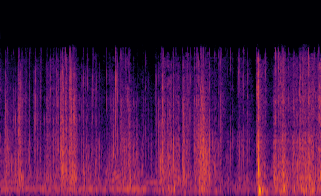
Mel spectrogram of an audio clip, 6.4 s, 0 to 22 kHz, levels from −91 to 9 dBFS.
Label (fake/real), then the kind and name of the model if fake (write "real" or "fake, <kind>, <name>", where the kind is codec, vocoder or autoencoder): real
